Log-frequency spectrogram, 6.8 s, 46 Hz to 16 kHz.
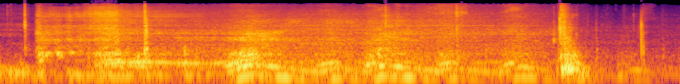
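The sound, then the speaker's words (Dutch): A restored classic 4x4 car with a very short first gear cranks, starts and pulls away. The engine rumbles with revving swells, and a few sharp mechanical clicks and knocks stand out. “We gaan rijden en starten.”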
